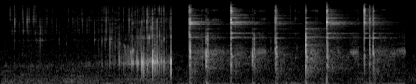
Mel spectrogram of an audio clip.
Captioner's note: water splashing; spoon clangs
